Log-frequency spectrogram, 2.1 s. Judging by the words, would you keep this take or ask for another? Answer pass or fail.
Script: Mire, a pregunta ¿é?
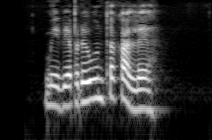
fail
